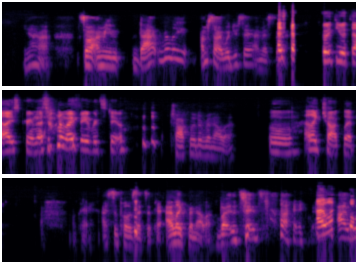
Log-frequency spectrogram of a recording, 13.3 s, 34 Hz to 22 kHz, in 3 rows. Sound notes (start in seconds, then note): 3.3 faintly speaking; 12.0 laughs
